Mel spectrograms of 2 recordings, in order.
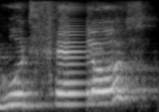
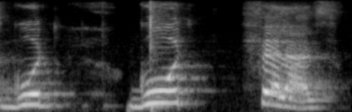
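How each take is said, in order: First: The last word ends in an 'oh' vowel. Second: The last word ends in an 'uh' vowel. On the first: The speaker calls it wrong. "like good fellows, but they don't say fellows" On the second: The speaker calls it right. "They said fellas"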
